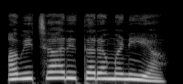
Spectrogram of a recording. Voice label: "ಅವಿಚಾರಿತರಮಣೀಯ", Kannada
